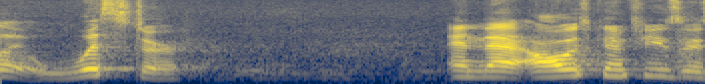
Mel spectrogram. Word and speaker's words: Worcester: call the town spelled w-o-r c-e-s-t-e-r they call it Worcester and that always confused me so this first part that looks like War sister they pronounce it Worcester in Massachusetts so Worcester Shire sauce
